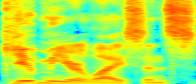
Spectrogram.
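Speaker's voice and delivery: plain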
